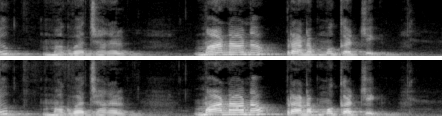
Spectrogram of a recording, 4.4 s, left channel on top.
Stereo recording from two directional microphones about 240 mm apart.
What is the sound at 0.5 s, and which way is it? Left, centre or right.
Speech, right.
